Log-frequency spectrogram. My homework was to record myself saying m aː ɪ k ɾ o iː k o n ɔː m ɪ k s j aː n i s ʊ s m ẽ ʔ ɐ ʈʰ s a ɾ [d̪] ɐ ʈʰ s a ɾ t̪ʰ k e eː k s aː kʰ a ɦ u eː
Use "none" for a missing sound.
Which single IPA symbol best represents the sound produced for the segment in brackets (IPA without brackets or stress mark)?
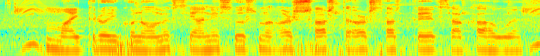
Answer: t̪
